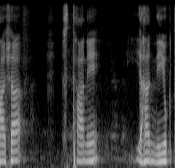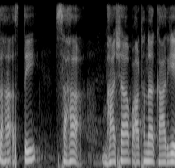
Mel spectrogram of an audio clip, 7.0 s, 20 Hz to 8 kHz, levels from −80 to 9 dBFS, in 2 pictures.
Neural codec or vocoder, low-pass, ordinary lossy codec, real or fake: vocoder, 44.1 kHz, 80 mel bands, Vocos; 7.2 kHz; Opus, 64 kbps; fake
